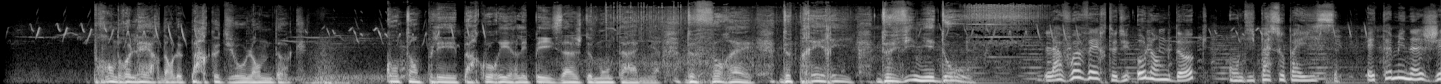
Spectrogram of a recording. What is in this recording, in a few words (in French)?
spot radio; pnr haut languedoc; fb herault du 21 au 31 mars; fb toulouse du 11 au 21 avril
